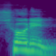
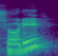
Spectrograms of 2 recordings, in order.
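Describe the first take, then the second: First: শরীর said as "shoril", final l; variant pronunciation. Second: শরীর ending in an r sound; standard pronunciation. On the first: Teacher showing students a variant, শরীর said as "shoril". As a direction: swap the last r of শরীর for l. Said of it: "কেউ বলে". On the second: Teacher showing students one pronunciation, শরীর with final r. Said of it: "শুধু আওয়াজের পরিবর্তন হয়েছে". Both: Shown as a demonstration.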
